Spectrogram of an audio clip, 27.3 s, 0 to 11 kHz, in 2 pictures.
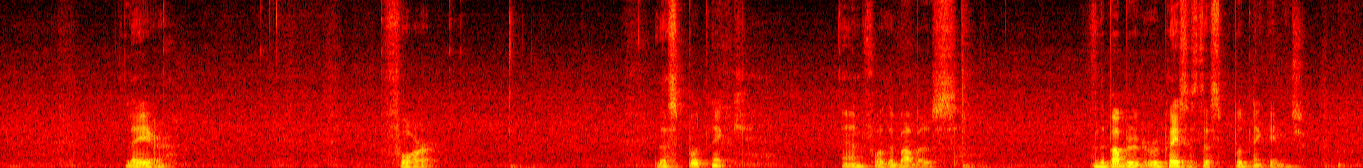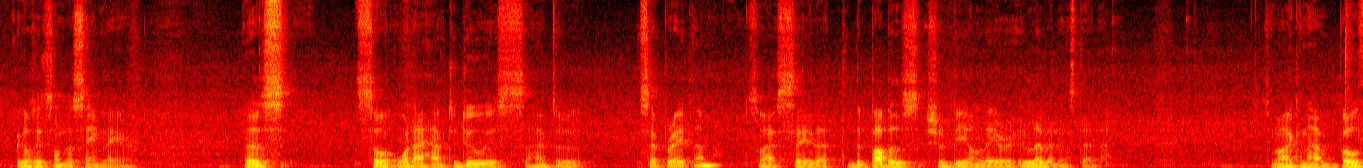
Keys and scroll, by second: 5.1 F2, 9.6 F2, 27.1 F2.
